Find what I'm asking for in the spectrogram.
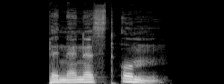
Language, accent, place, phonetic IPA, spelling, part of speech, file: German, Germany, Berlin, [bəˌnɛnəst ˈʊm], benennest um, verb, De-benennest um.ogg
- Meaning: second-person singular subjunctive I of umbenennen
